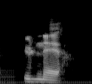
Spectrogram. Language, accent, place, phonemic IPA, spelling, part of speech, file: French, France, Lyon, /yl.nɛʁ/, ulnaire, adjective, LL-Q150 (fra)-ulnaire.wav
- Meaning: ulnar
